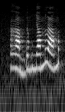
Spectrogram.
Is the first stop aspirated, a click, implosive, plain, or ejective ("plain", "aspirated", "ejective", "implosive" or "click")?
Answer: implosive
